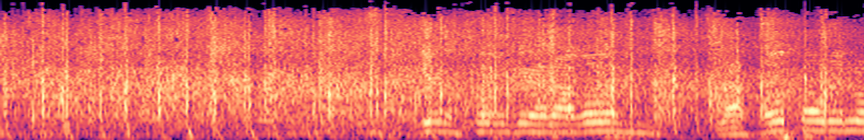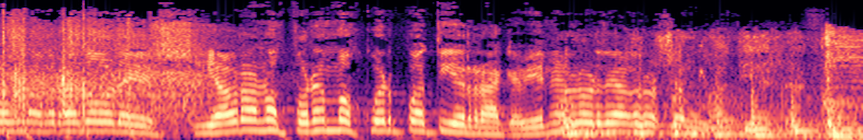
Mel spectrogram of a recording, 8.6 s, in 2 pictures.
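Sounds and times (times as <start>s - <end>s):
audience applause: 0.0s - 5.4s
speech: 2.1s - 8.5s.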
